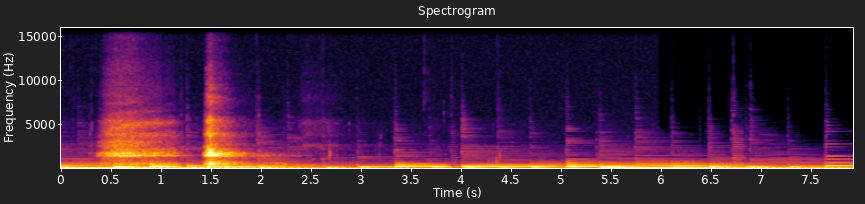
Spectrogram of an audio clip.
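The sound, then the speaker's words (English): A deep, slow, conscious breath is drawn in and let out, airy, over a steady, soft musical drone that continues alone afterward. “I invite everyone to take a conscious breath and just feel whatever feeling feels like to you.”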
